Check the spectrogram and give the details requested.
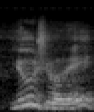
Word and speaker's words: usually: In fact, usually is usually 2 syllables.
